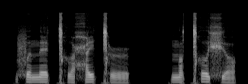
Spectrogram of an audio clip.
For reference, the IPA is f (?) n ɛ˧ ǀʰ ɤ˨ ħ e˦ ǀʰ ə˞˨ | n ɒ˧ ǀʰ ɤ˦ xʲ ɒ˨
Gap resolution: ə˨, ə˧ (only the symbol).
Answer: ə˧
